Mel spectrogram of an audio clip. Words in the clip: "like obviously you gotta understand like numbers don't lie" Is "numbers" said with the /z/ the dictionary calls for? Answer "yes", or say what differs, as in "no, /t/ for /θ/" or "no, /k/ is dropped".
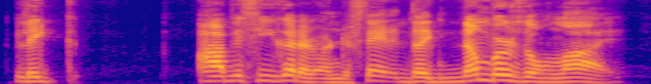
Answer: yes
